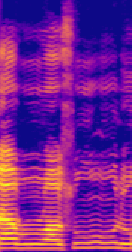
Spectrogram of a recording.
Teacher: کے اوپر تشدید ہے، را کو دبانا ہے، موٹا کرنا ہے، سین میں سیٹی کی آواز پیدا کریں گے · واو ساکن سے پہلے پیش ہے تو حروف مدہ واو ہے، 1 الف کے برابر اس کو کھینچنا ہے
